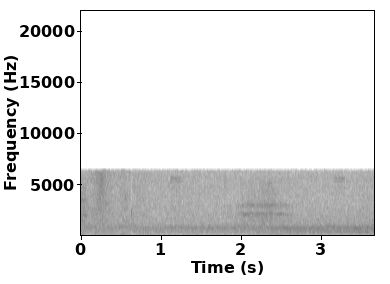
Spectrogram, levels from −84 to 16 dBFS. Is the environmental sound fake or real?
real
